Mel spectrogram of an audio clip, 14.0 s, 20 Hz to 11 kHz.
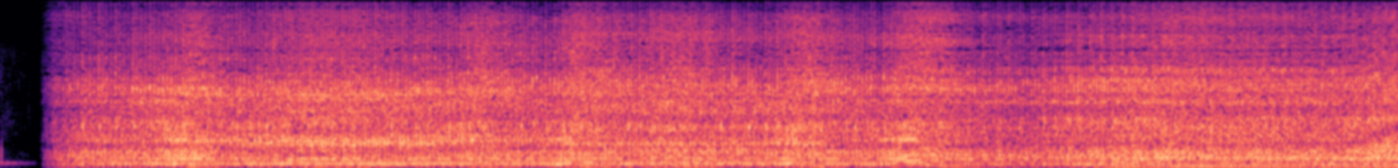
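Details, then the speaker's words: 1996 GSX jet ski, 747 cc two-stroke, unrun about four to five years and left under pine trees: a raspy, lumpy, uneven beat of about three per second, because it is running on only one cylinder. "only running on one cylinder"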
